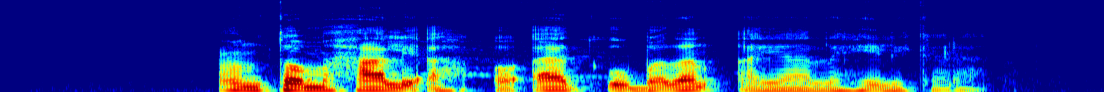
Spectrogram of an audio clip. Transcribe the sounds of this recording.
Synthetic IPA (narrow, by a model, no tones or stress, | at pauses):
ʕʊnt̪ʰɔmɑħɑlɪʔɐhɔːʔaːd̪ʊbɐðɐnʔɐjaːlɐɦɛlɪkʰɐɾaː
